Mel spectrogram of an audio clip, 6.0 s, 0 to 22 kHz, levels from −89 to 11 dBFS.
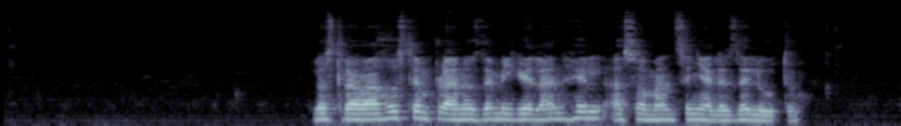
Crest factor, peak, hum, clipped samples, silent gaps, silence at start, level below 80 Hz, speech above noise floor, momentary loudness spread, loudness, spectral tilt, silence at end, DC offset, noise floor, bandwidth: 20 dB; -2 dBFS; none; under 0.1%; none; 2.1 s; -52 dBFS; 49 dB; 9 LU; -20 LUFS; -6.5 dB/octave; 0.7 s; under 0.1%; -68 dBFS; 13 kHz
